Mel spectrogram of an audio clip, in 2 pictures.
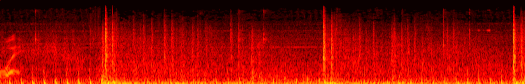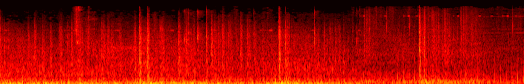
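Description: Rifle shots crack out one at a time.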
